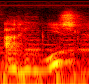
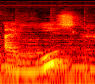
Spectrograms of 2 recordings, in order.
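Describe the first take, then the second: First: The r sound is rolled. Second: The r sound is not rolled.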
